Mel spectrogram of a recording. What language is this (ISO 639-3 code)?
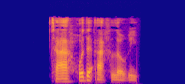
fas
